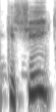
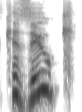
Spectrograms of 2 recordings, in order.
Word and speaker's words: Kashyyyk: this stuff uh but it doesn't say kashyyyk he says kazook and i really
